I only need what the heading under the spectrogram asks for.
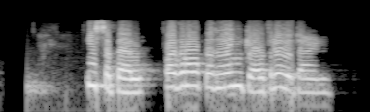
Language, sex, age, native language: Icelandic, male, 12, Icelandic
